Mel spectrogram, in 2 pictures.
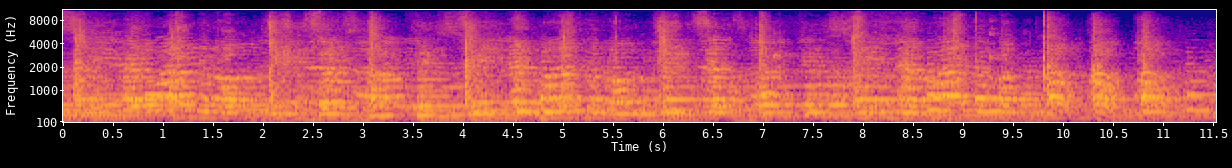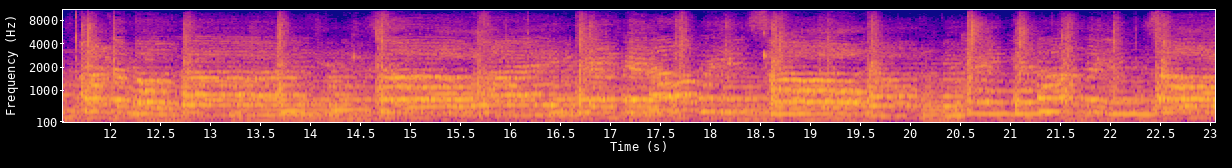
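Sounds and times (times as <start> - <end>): group singing gospel song: 0.0 - 23.0.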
